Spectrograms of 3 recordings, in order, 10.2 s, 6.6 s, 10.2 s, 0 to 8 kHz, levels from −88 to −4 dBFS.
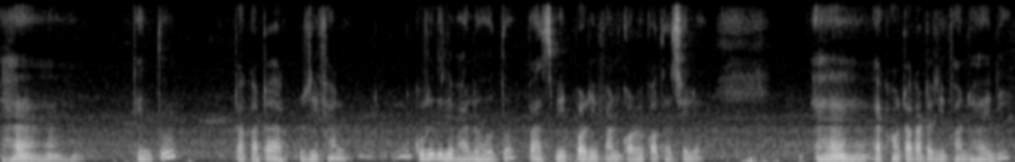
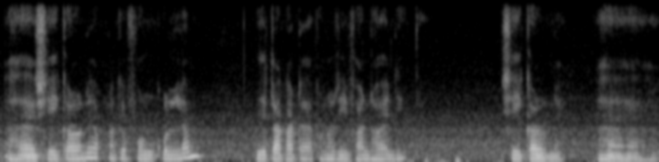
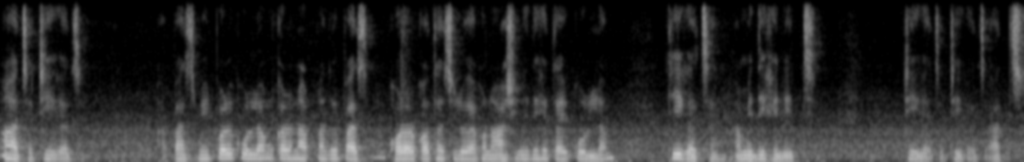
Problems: none marked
